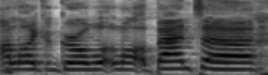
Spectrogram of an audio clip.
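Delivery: very loud, put-on Essex accent. Parodying a Love Island contestant intro: Essex accent. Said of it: "I am doing the Essex accent".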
